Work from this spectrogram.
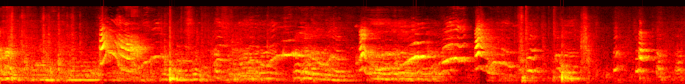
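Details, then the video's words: Puppy pen scuffle among Lagotto Romagnolo puppies: sharp squealing yelps and rising whines burst out between lower grumbling growls, tangled and overlapping, while people talk in the background. "Nahistelua pentuaitauksessa"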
